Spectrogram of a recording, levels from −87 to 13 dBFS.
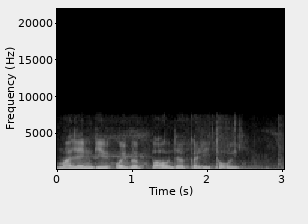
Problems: none marked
